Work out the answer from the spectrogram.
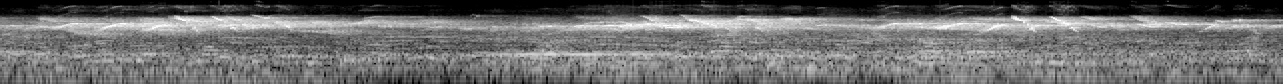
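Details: Caribbean seedeater kept by a bird keeper in Mambucaba park, Angra dos Reis, Brazil, delivering bursts of fast high chirps and slurred whistles in phrases, with a low hum and faint background noise beneath.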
